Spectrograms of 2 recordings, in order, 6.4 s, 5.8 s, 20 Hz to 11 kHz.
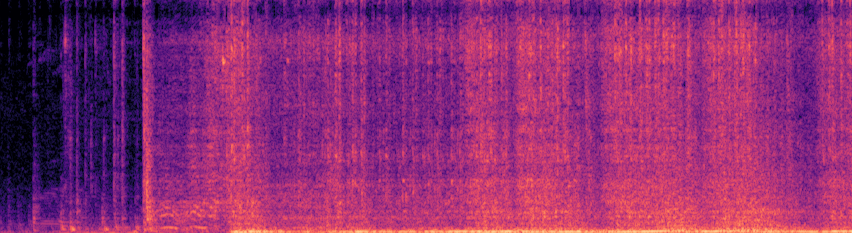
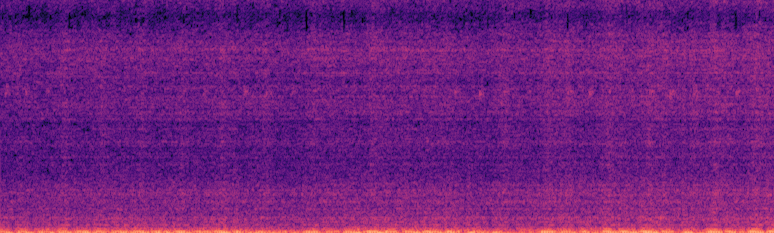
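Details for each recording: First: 1979 Ford F350 dually, 400M small block V8, auto, after sitting about 22 years: catches after brief crank into deep even rumble, picks up cleanly on throttle blips; sounds much better after plugged exhaust found as cause of rough running. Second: 1979 Ford F350 dually, 400M small block V8, sat about 22 years, warming up: deep lumpy uneven idle with choked breathy note, poor throttle response; owner suspects vacuum leak at intake, later found plugged exhaust.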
